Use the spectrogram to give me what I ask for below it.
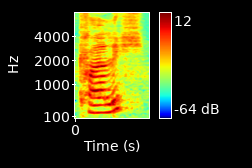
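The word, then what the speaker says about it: Cailleach: as well um your Celtic birth deity is kylish so I really encourage you to go and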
